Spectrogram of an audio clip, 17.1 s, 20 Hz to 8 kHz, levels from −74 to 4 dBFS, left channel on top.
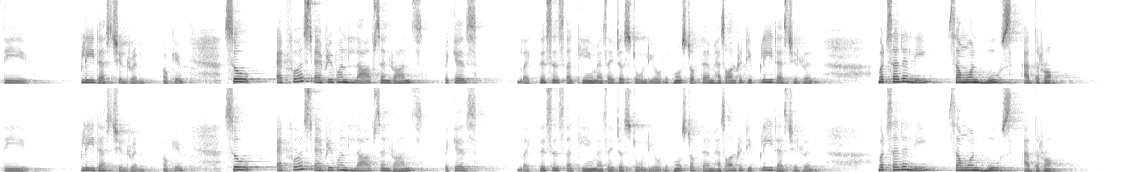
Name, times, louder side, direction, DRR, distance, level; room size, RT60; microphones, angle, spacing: voice 1, 0.1-0.4 1.2-2.2 2.4-3.7 4.2-6.3 6.8-7.1 7.8-15.8, left 3 dB, 20° left, 14 dB, 0.4 m, -29 dB
26.0 x 11.5 x 3.6 m, 1.4 s
head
